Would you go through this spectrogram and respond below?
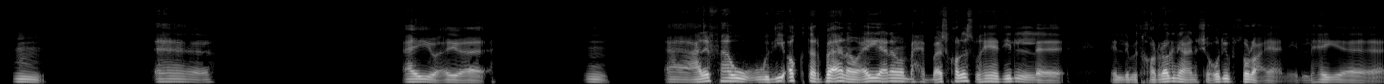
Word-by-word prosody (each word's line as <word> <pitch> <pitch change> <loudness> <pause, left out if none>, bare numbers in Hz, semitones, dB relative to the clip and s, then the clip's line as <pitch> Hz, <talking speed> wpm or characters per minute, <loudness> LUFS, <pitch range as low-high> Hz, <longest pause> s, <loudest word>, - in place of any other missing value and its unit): إمم. 120 -5 -5 1.1
آآ 125 -4 -9 1.9
أيوه، 125 -1 0
أيوه، 105 -2 -3
آآ، - - -5 1.0
إمم، 115 -5 -9 0.6
آآ، 115 - -12
عارفها، 120 +8 0
و 150 - +6 0.3
ودي 115 +7 +2
أكتر 165 -4 +2
بقى 125 - +7
نوعيّة 135 +3 +4
أنا 150 +2 +2
ما 145 - +4
باحبهاش 125 -1 -4
خالص 155 -3 +2
وهي 135 +3 +1
دي 130 +2 -1
ال 105 -8 -3 0.5
اللي 105 +1 -5
بتخرّجني 125 +5 +1
عن 110 -2 -3
شعوري 120 +4 0
بسرعة 125 -2 +1
يعني، - - -14
اللي 95 +2 -18
هي 105 -6 -5
120 Hz, 120 wpm, -23 LUFS, 110-135 Hz, 1.9 s, بقى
